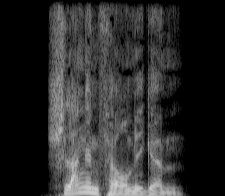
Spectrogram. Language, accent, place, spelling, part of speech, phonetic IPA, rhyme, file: German, Germany, Berlin, schlangenförmigem, adjective, [ˈʃlaŋənˌfœʁmɪɡəm], -aŋənfœʁmɪɡəm, De-schlangenförmigem.ogg
- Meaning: strong dative masculine/neuter singular of schlangenförmig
